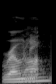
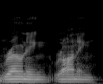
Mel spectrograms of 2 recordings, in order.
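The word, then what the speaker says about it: Rønning: His last name? It's Ranny? like it's right here. Ranny? I'm guessing Ronnie. Ron? it's Roning. Roning.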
